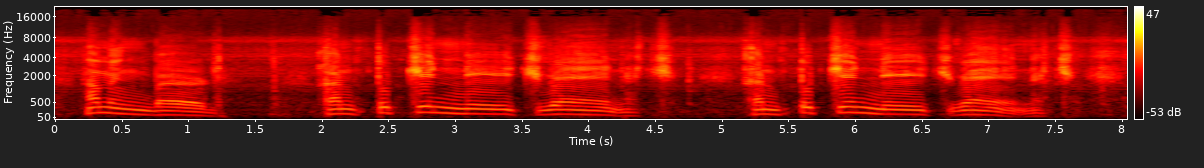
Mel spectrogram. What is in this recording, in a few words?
"xanpuchiniishveenach", karuk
